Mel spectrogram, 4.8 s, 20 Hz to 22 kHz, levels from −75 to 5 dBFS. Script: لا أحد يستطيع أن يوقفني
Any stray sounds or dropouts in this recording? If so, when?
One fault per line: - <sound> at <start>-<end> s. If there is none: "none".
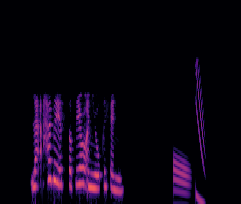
- dropout at 0.8-0.8 s
- chirp at 3.5-4.1 s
